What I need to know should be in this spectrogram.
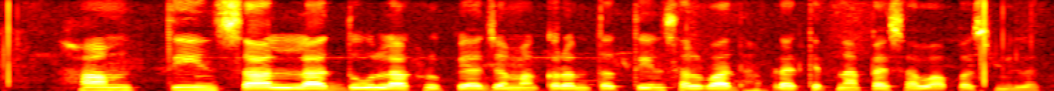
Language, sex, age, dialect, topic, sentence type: Magahi, female, 51-55, Western, banking, question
